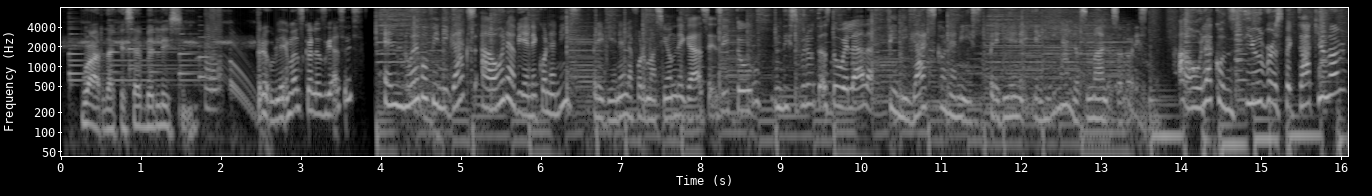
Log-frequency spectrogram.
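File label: Spanish Commercial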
